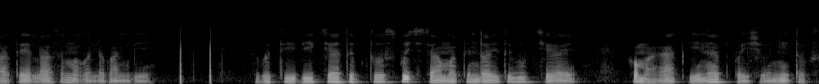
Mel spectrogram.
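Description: Speech with plainly audible MP3 compression throughout: nothing above 5.8 kHz and watery, swirling artefacts, likely from a low bitrate around 24 kbps.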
